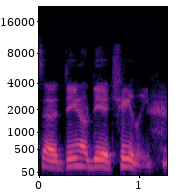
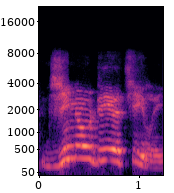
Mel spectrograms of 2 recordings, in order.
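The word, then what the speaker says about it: Gino D'Achille: That's Dino Diachili. Gino Diachili.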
